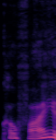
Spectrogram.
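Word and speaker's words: kōwhai: that would, like there's a Kauai, New Zealand Kauai, or Kowhai as it's properly, no, it's wrong colours. properly pronounced.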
